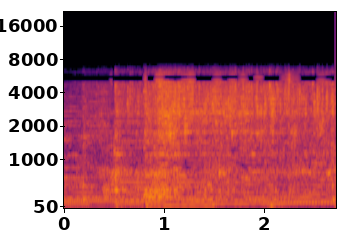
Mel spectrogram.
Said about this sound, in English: Okay, we'll go ahead and put him in. Alright, you want to go ahead and flush him down?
